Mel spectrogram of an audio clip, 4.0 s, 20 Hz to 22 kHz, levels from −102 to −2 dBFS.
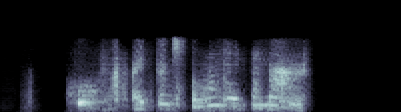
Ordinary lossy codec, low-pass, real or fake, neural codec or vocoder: Opus, 64 kbps; 5.4 kHz; fake; codec, 44.1 kHz, 0.9 kbps, DAC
